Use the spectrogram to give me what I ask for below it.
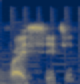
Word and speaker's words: Vice City: Ele morava em Vice City, dessa vez eu falei certo.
